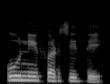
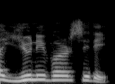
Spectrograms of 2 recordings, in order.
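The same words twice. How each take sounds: First: "university" read as spelt, starting "oo-"; spelling pronunciation. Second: "university" starting with a Y sound, "yoo-"; English pronunciation. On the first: Teacher showing students the written form, "university" begun with "oo". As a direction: say "university" with a plain U vowel, no Y glide. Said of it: "Padahal itu tulisannya". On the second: Teacher modelling the article rule for students, "university" begun with "yoo". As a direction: open "university" on a clear "you" glide. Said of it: "Tapi pakainya a". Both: Shown as a demonstration.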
